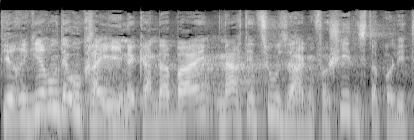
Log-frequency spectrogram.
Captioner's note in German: none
